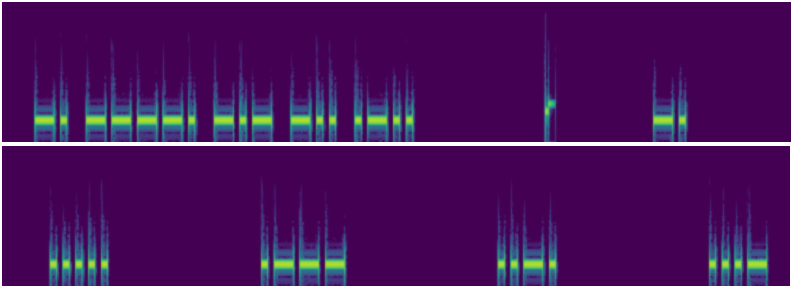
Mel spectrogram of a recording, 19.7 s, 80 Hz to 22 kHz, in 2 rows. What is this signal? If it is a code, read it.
Morse code, heard as a keyed tone, about 15 wpm, spaced as for 6 wpm, 700 Hz. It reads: N9KDL N5JFV
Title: USA Call Signs - 5 Characters - 8x Character Spacing - 15wpm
